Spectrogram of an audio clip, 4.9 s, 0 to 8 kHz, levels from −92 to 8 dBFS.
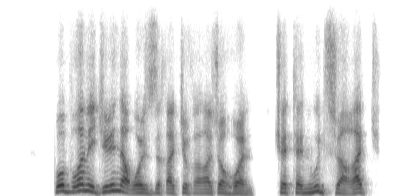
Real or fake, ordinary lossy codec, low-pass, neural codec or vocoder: fake; Opus, 32 kbps; 7.2 kHz; codec, 16 kHz, 0.7 kbps, FocalCodec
